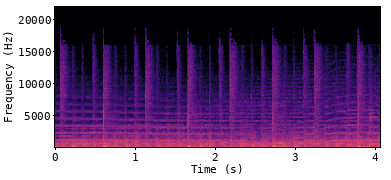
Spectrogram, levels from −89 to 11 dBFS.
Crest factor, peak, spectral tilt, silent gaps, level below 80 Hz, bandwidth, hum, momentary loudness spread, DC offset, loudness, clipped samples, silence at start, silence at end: 20 dB; -8 dBFS; -6 dB/octave; none; -30 dBFS; 17 kHz; none; 5 LU; under 0.1%; -28 LUFS; under 0.1%; 0 s; 0 s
